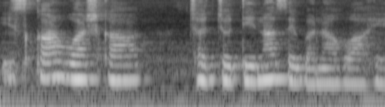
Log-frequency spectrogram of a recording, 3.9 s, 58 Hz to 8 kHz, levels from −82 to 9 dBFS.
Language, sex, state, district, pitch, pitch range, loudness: Hindi, female, Arunachal Pradesh, Papum Pare, 200 Hz, 180-210 Hz, -17 LUFS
